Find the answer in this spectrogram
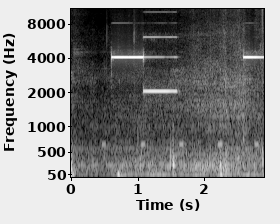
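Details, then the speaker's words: Home medical equipment of a 15-year-old with SMA, on her Spinraza spinal tap treatment day: steady high-pitched electronic beeps in a quiet room as a parent sets off the device's alarm. "But I want it to be alarm off at all time."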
